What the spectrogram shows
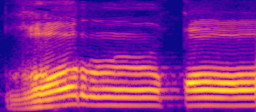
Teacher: ro sukun ya sebelumnya berharakat fathah maka kita baca dengan tebal gharqo qo qo ini kita panjangkan satu ayunan atau dua harakat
